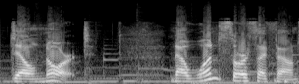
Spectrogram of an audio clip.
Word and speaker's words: Del Norte: Now this one looks like it should be easy, and it is, but the E in Norte is silent, so it's pronounced Del Norte.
